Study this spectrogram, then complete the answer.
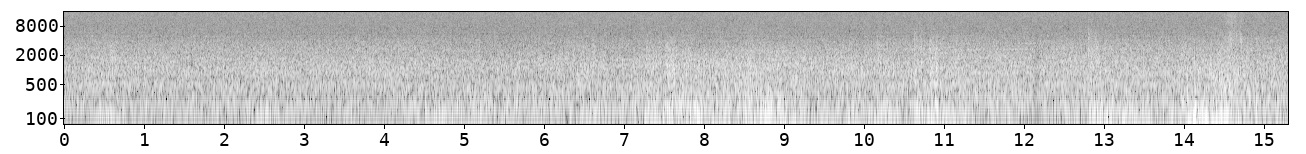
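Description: Tank tracks clank and grind over sand.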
